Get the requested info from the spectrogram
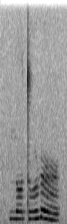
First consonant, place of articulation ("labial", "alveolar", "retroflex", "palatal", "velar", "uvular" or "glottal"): alveolar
